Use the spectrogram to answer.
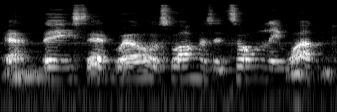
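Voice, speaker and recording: An older man whose first language was Swiss German, reminiscing in a halting, rambling way in an oral-history interview, often trailing off mid-sentence. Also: high-pitched, flat delivery, vocal fry, pushed and bright. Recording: distant mic on old videotape.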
